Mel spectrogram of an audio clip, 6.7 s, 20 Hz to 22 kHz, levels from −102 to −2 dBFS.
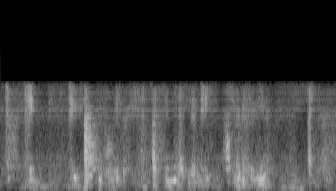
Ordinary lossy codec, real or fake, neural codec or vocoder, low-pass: none; fake; codec, 44.1 kHz, 0.9 kbps, DAC; 3.6 kHz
